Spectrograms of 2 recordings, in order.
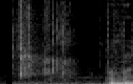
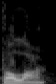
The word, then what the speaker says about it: طلع: طلع is used very subtly, and in Palestinian Arabic, it's often, the ayn is often very subtle. It'll be pronounced like طلع. طلع. It is very, very subtle.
